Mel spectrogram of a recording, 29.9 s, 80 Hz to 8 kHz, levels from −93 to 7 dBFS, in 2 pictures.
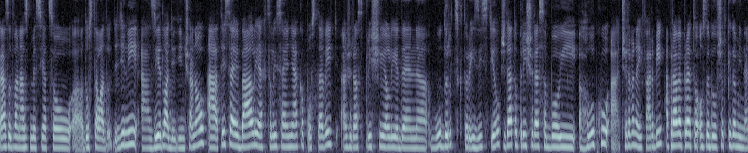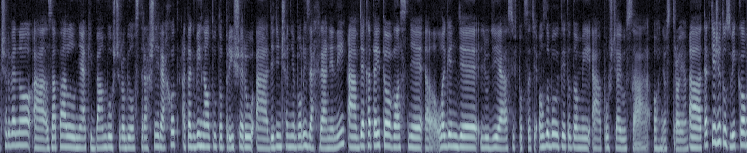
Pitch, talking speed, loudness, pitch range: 200 Hz, 165 wpm, -22 LUFS, 190-220 Hz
